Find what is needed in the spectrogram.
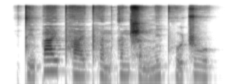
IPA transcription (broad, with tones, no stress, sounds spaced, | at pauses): t̪ ḭ˨˩ p a˥ ɪ̯ pʰ a˧˥ ɪ̯ pʰ ə̰˨˩ n k ə˥ n ʂ ə̰˨˩ n n̪ i˥˩ pʰ ṵ˨˩ ʈ͡ʂ u˥˩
